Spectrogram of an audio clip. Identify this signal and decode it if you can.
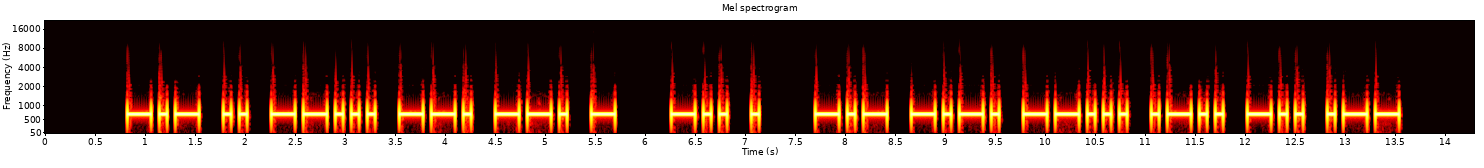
Morse code, heard as a keyed tone, about 15 wpm, 700 Hz. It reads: KI7GGT DE KC7LDW
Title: USA Callsign DE Callsign - 6 Characters - 15wpm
